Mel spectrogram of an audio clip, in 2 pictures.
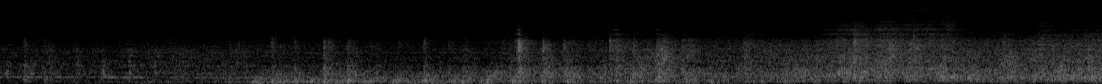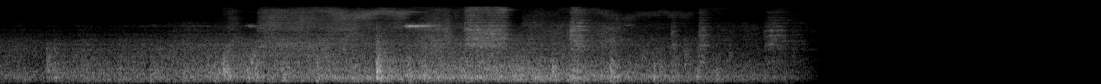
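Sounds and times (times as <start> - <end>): electric train arriving: 0.0 - 19.2
high wheel squeal: 14.4 - 16.1.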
